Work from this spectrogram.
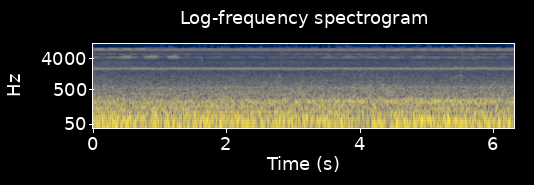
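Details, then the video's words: Crickets at night in a binaural nighttime ambience: several steady, unbroken high trilling tones layered together, with short pulsed chirps in a higher band coming in brief bursts, over a soft low rumble. "Cricket Conversations | Binaural Nighttime Ambience"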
